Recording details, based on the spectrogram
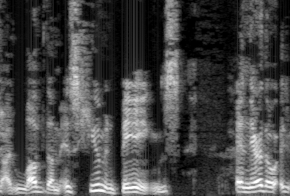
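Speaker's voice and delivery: tearful, close to crying. In a conversation about people they love, starting to cry. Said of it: "I'm starting to cry".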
